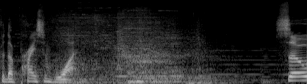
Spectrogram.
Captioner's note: ethereal whooshing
